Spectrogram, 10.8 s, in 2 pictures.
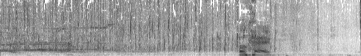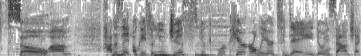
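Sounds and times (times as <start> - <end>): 
audience applause: 0.0 - 4.6
speech: 3.6 - 4.2, 5.5 - 10.8.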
